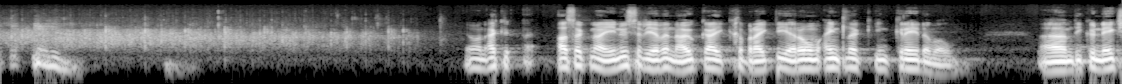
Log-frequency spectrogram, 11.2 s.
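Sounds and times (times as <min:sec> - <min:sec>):
audience applause: 0:00.0 - 0:04.3
speech: 0:00.3 - 0:00.8, 0:04.7 - 0:09.6, 0:10.4 - 0:11.2.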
